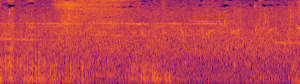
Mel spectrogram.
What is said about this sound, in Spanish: Ay, qué mal. Viene otra tormenta.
